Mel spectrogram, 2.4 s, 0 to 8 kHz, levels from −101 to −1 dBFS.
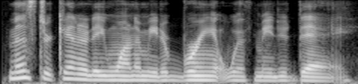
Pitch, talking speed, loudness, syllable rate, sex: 155 Hz, 275 wpm, -17 LUFS, 6.0 syllables/s, female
